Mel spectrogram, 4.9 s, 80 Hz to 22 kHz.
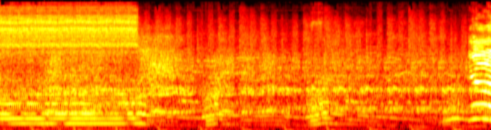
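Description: A Porsche race car in Gran Turismo 2 during a Grand Valley endurance race, with a loud, steady engine whine shifting pitch through the gears and tire squeal, plus a rhythmic pulsing tone running underneath.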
